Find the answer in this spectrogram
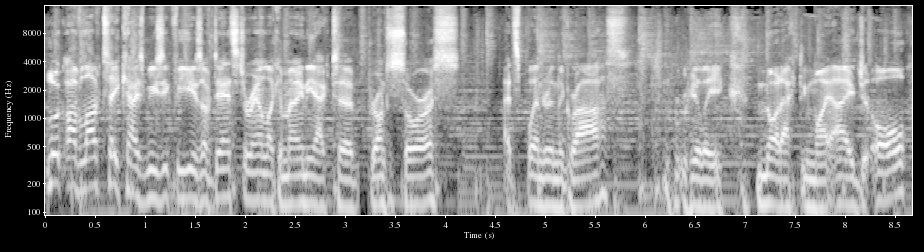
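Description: A man's voice: medium pitch, normal speed, over music. A man hosting a podcast, chatty and self-joking, interviewing a guest over a video call. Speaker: podcast host. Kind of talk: casual interview.

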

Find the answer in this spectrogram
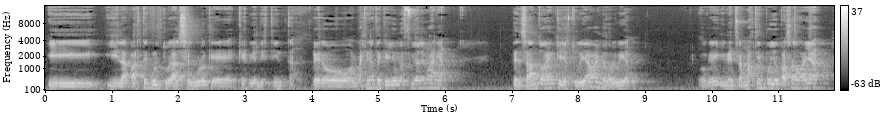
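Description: A man's voice: mid-range voice, moderate pace, a little mellow, reverberant. A man in his thirties from Chile, with a Chilean Spanish accent, talking as a guest in an interview, with many hesitations and repeated words. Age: 30s. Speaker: guest brewmaster. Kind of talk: relaxed conversational interview.

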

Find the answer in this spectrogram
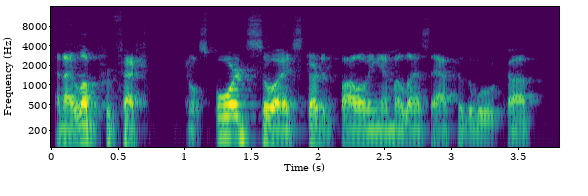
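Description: A man in his fifties, originally from Cleveland, talks about his years in radio. His low, unhurried voice carries easy, loosely phrased recollections, the way a seasoned play-by-play commentator chats as a guest. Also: steady tone. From Cleveland, Ohio, USA. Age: 50s. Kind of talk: relaxed storytelling in conversation.

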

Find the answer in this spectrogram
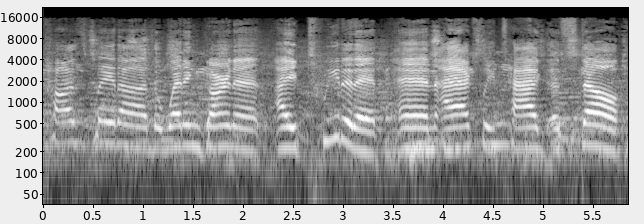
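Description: A woman's voice: a little high, measured pace. An American woman chatting casually and emphatically as an interview guest, often doubling back on her phrases. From Florida, US. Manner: effusive, emphatic, repeats herself. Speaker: cosplayer being interviewed. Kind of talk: casual excited interview chat. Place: busy fan convention. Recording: music and crowd noise behind. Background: music, crowd.

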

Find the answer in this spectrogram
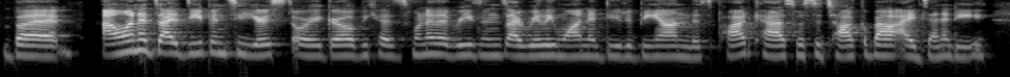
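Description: Steady-toned woman podcast host. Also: mid-range voice, fairly quick, hardly any pauses. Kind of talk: casual conversational interview.

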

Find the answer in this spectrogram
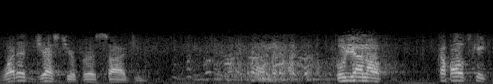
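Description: A man's voice: on the high side, lively intonation, measured pace, crowd noise. A man playing a charming, flippant playboy count in an old-time radio drama, on a muffled recording. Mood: playful.

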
